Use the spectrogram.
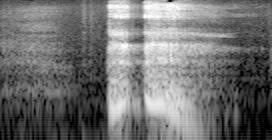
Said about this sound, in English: Clear my throat, man.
